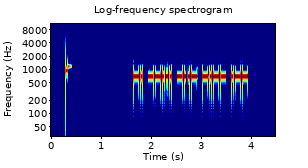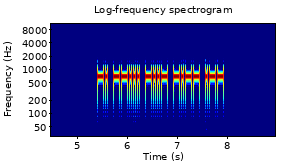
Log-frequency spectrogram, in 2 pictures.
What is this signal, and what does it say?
Morse code, heard as a keyed tone, about 31 wpm, 700 Hz. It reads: N7XYW N7XYW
